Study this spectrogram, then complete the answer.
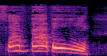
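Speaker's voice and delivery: put-on very high, squeaky cartoon kid voice. Giving backstory on a cartoon, the speaker shows how Bobby talks: Bobby voice. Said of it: "and I talk like this".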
